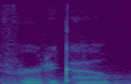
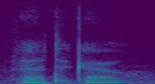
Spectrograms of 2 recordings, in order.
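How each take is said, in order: First: It is said in an American accent. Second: It is said in a British accent. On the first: "in American English is vertigo" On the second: "In British English"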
